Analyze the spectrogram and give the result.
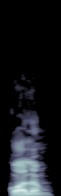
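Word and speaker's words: column: और क्या हो जाएगा उच्चारण? ये देखो, सी ओ एल यू एम, कॉलम, यानी कि कतार।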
